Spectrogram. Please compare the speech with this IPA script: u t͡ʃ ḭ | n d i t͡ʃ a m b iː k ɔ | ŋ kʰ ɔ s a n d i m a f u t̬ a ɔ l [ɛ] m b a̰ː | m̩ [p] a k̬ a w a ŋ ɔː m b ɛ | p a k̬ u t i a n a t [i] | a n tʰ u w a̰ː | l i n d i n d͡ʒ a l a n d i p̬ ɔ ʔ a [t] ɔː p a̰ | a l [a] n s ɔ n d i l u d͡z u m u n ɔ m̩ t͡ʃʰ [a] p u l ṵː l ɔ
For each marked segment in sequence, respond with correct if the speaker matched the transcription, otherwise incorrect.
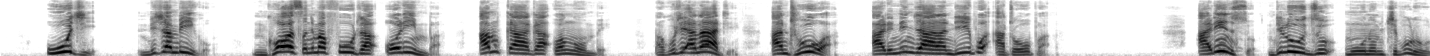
incorrect, incorrect, correct, correct, incorrect, incorrect

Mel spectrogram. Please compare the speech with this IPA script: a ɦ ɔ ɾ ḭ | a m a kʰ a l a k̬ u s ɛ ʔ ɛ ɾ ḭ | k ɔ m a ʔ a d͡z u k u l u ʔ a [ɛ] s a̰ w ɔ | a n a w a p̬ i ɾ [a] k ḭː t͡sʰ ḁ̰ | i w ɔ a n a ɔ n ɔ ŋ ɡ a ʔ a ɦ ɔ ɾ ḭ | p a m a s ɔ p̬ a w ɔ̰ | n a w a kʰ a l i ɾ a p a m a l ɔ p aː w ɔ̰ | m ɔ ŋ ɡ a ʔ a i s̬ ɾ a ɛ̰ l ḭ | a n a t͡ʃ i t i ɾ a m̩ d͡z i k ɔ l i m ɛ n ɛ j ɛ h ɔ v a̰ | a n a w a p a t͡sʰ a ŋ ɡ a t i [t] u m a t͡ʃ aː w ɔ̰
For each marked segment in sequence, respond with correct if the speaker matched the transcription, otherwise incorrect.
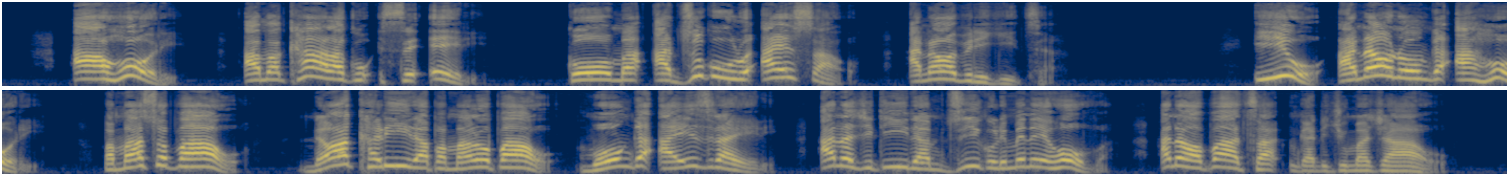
correct, incorrect, incorrect

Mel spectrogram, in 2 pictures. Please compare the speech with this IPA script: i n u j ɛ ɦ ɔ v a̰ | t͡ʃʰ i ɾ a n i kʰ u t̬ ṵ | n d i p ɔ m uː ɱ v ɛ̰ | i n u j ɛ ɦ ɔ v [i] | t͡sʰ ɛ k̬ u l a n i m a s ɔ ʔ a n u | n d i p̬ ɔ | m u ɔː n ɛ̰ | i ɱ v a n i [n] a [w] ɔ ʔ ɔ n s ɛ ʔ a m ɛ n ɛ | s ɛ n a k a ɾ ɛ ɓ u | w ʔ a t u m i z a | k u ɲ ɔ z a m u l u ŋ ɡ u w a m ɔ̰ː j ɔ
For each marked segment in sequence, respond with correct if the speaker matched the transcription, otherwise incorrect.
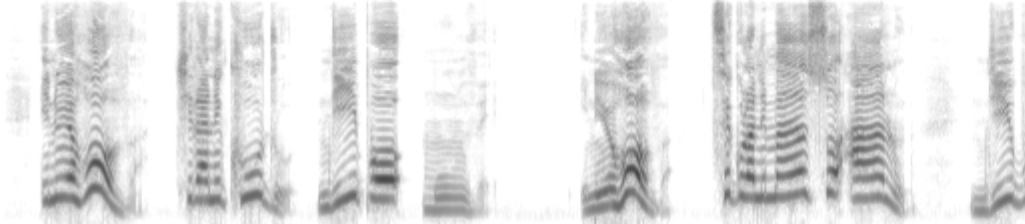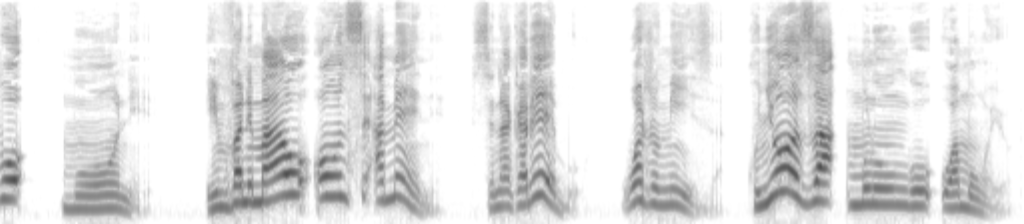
incorrect, incorrect, correct

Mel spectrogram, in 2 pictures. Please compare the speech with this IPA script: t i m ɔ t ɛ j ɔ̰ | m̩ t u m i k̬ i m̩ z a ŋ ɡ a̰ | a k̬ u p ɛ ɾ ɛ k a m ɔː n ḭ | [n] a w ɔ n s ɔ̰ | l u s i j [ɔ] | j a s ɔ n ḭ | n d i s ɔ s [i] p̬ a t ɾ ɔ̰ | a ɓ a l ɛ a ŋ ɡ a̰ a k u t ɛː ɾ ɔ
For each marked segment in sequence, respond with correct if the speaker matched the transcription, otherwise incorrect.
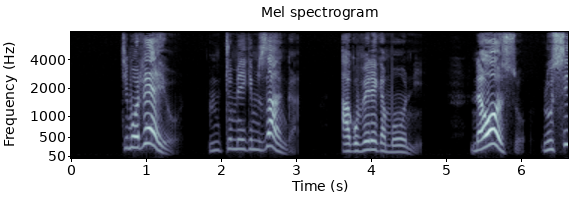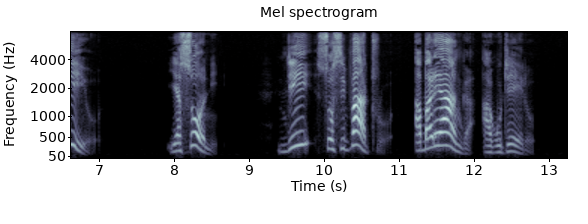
correct, correct, correct

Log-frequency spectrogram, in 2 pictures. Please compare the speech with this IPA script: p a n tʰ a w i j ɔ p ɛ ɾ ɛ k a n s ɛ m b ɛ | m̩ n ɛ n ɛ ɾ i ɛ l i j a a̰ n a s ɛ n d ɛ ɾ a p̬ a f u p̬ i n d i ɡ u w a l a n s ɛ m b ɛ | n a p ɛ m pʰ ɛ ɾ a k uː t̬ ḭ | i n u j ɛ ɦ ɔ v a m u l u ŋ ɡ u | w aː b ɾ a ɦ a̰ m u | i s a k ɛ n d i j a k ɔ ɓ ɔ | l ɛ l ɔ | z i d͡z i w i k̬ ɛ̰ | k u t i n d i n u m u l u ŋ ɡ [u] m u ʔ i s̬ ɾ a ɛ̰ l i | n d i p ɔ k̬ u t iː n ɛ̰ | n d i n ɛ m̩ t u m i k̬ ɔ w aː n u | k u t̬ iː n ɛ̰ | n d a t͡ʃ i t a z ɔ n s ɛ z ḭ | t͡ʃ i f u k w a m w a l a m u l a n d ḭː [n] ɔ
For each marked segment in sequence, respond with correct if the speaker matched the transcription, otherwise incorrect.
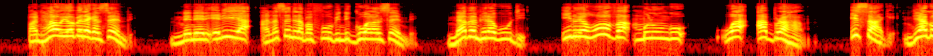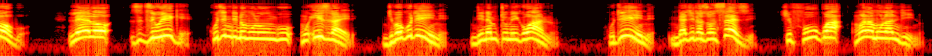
correct, correct

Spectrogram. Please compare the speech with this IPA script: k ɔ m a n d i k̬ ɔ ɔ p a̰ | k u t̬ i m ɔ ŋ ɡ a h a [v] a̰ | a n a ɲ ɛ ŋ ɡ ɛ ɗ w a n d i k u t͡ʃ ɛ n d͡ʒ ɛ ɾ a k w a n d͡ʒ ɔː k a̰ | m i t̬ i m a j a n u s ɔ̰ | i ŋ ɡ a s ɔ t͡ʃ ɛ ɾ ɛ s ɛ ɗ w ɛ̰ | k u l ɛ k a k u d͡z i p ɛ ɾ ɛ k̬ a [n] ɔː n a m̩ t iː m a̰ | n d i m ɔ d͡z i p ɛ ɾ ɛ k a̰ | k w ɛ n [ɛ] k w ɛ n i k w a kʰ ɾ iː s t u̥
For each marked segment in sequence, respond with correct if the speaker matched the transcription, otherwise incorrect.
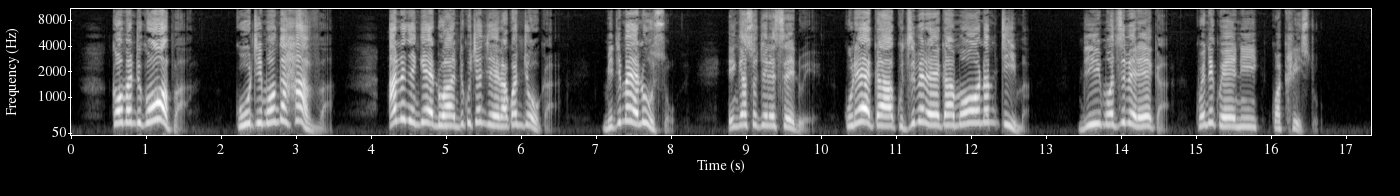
correct, incorrect, incorrect

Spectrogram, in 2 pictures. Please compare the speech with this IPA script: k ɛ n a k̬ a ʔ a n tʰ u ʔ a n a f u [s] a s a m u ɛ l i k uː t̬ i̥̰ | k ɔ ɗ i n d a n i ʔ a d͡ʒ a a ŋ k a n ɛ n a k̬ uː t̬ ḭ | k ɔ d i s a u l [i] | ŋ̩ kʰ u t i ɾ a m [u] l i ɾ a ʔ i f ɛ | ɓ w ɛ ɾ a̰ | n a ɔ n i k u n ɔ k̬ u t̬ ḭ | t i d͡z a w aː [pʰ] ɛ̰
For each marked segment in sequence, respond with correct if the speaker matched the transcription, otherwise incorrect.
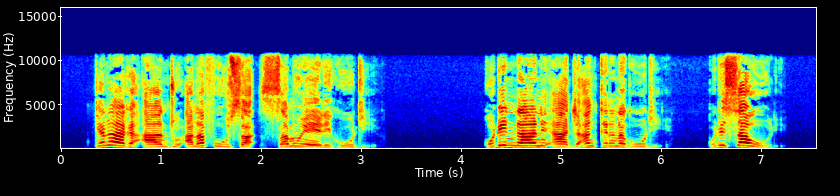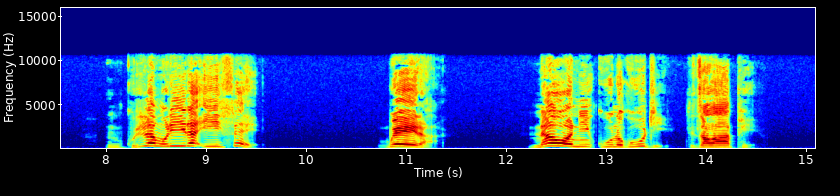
correct, correct, correct, correct

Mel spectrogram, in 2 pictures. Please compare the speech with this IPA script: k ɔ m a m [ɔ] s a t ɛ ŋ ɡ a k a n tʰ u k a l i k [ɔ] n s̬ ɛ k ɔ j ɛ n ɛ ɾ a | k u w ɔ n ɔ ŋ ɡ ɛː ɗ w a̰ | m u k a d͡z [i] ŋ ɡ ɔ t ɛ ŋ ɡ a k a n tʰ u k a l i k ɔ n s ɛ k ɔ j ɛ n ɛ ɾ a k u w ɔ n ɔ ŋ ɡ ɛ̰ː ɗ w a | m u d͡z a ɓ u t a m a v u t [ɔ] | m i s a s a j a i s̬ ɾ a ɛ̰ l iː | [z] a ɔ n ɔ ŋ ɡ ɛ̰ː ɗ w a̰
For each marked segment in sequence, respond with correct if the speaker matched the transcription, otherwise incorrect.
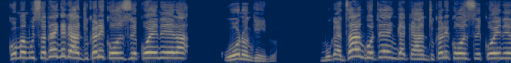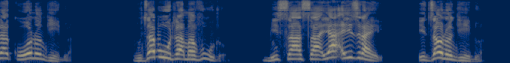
incorrect, correct, incorrect, correct, incorrect

